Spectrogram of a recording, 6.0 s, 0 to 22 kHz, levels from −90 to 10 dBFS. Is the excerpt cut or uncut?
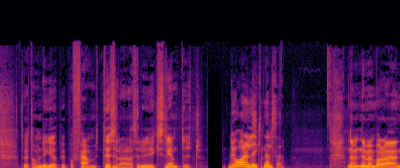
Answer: uncut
